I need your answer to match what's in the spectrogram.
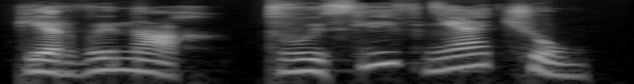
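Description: A man's voice: fairly high pitch, lively intonation, measured pace. A man doing a jeering punk vampire-wannabe mage. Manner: brash, jeering, street slang. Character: rowdy young male slang-spouting pseudo-vampire mage suspect.

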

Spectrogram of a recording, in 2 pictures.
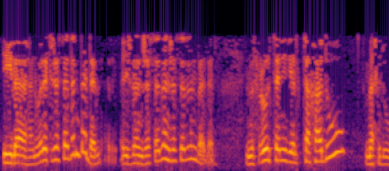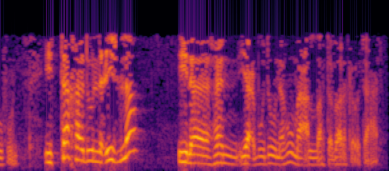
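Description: A man with a Moroccan Arabic accent teaching Quran exegesis, explaining slowly, repeating words and putting questions to his class. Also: on the high side, breathy edge. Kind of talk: classroom lesson on a text. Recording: phone-like lo-fi recording.

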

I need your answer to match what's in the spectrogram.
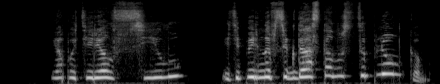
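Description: A woman voicing a frightened young male wizard turned into a chick, with a squeaky, piping voice and anxious questions. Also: wildly swooping pitch, moderate pace, a little mellow, dry recording, studio quality.

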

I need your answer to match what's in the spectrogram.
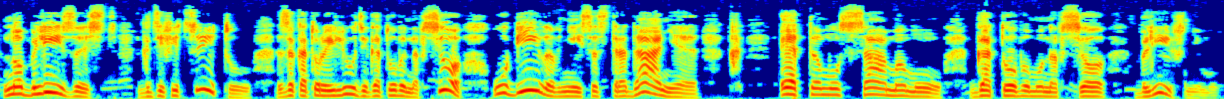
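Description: A narrator reading a story aloud as an audiobook, with expressive, ironic storytelling. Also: medium pitch, measured pace, no room sound.

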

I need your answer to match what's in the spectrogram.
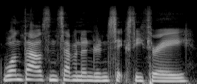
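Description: Woman, smooth resonant voice, earnest, quotes statistics, dry studio. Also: fairly low pitch, normal speed, no echo. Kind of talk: casual studio debate.

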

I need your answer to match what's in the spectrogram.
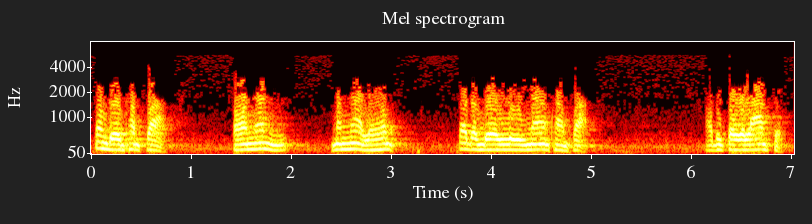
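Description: A man's voice: medium pitch, fairly even intonation, moderate pace, slightly rough. An older man from Thailand, a Buddhist monk, giving a sermon by retelling childhood stories in a folksy, anecdotal way, heard over a tinny phone-like recording. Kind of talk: sermon with personal storytelling.

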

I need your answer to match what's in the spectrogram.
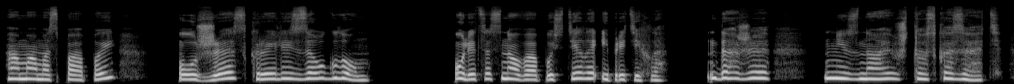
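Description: A woman narrating a first-person audiobook in a lively, expressive way. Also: sits high, slow, dry recording, studio quality.

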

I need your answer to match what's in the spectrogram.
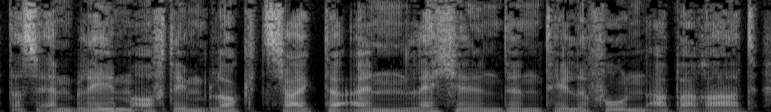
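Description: A male audiobook narrator reads with a very deep voice in a steady, even manner. The recording is dry and close, with no room sound. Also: normal speed, no echo. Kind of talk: scripted narration.

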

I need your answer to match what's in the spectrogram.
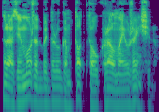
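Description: A man's voice: low-pitched, moderate pace, dry recording, lightly acted. A man reading an audiobook and voicing a cold, indifferent young king who hisses his threats. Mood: cold menacing. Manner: cold, hissing.

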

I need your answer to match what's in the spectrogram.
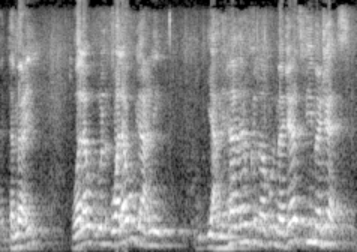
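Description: A man teaching a class on Arabic rhetoric, repeating words slowly and often asking his students whether they follow. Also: sits high. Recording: echoey classroom with faint noise.

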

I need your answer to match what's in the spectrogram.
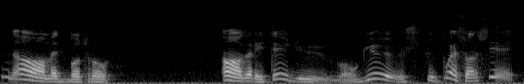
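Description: A man's voice: fairly high pitch, big pitch swings, takes it slowly, gravelly, muffled recording, voice pushed up, full character voice. A man voicing a poor, timid peasant who pleads in humble rustic speech. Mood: pleading.

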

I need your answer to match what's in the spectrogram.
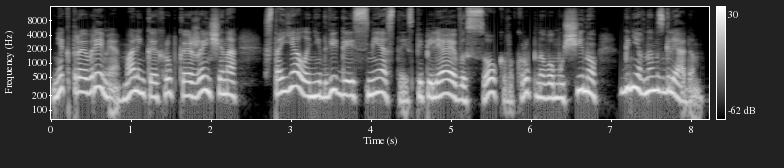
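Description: A woman's voice: medium pitch, moderate pace, hardly any pauses, darkish tone, no echo. Woman narrating an audiobook, dry close sound. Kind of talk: scripted narration.

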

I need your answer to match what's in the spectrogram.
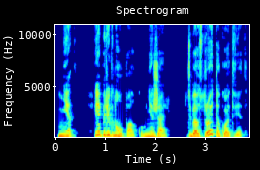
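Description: A woman voicing a cold, curt wealthy husband in an audiobook, with a flat, clipped delivery. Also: medium pitch, normal speed.

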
